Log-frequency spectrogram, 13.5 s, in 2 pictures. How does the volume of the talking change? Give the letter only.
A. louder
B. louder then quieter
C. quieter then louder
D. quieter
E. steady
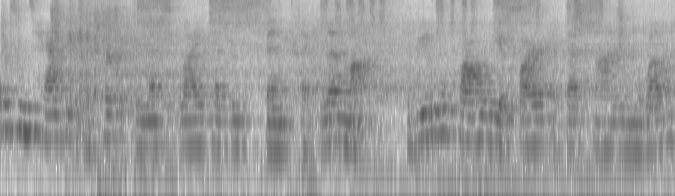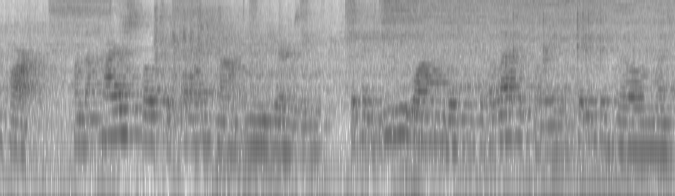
E.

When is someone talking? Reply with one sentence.
The talking can be heard from 0.0 to 13.4 s.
